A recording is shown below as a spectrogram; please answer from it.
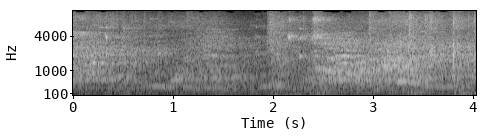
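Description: A basketball bouncing repeatedly as it is dribbled on a hardwood gym floor, among the voices of spectators and players.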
